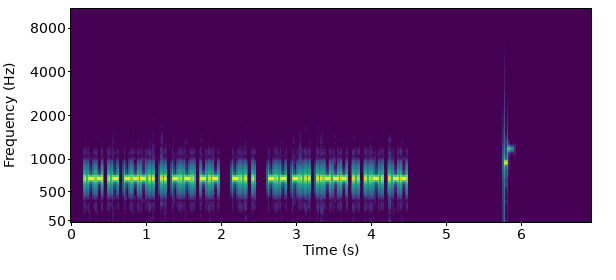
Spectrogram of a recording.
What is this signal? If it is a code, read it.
Morse code, heard as a keyed tone, about 41 wpm, 690 Hz. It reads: WA8ICK DE KB2IFW
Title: USA Callsign DE Callsign 45wpm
